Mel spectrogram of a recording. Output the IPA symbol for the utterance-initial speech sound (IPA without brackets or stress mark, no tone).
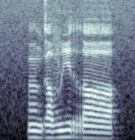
œ̃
